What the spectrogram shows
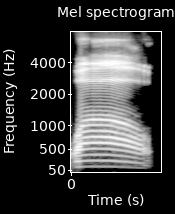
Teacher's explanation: دونوں ہونٹ گول کر کے نہ تمام بند کرنے سے اس کی ادائیگی واو کی ادائیگی ہوگی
